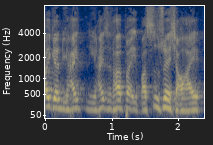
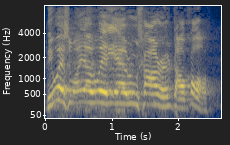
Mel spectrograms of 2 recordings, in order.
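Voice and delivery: higher, louder mimicked question; challenging rabbi; 5 semitones higher, 6 dB louder than usual. Interpreter relays the rabbi's question to the Gentile, challenging. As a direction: echo the rabbi's indignant challenge.

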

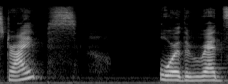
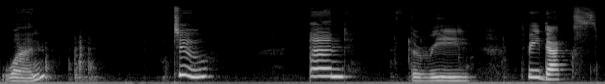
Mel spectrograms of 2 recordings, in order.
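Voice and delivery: ordinary talk, nothing marked

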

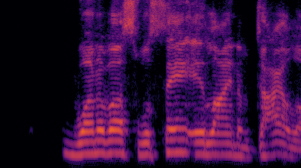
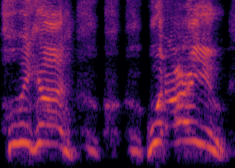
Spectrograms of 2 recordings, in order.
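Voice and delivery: high, loud alarmed cry; panicked; 10 semitones higher, 3 dB louder than usual. Acted. David reacting to the swelling old man, panicked. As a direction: gasp it out high in horrified shock.

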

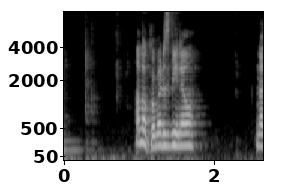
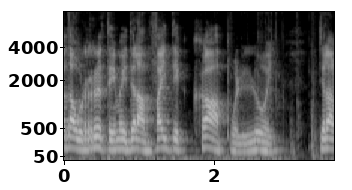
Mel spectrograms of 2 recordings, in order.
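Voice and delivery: usual speaking voice

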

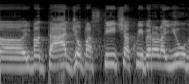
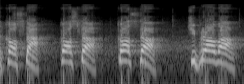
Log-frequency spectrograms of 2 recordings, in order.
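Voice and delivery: excited commentary; 6 semitones higher, 4 dB louder, slower than usual. Acted. FIFA goal chance commentary.

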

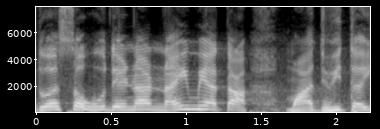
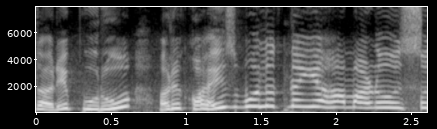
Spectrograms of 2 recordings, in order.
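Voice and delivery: exasperated mother; 9 semitones higher than usual. Acted.

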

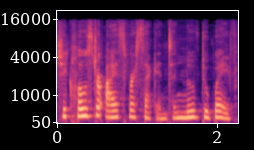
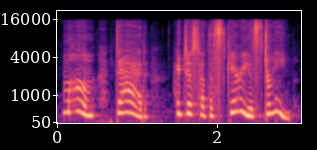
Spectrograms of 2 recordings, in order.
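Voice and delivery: much higher, louder call; excited shout; 9 semitones higher, 4 dB louder than usual. Acted. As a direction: burst in calling to parents. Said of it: "Amanda shouted".

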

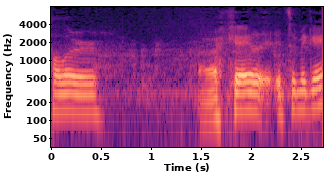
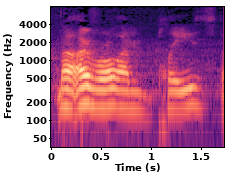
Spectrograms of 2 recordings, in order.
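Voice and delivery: excited; 5 semitones higher, 10 dB louder than usual. Real, not acted. Wrapping up the pack opening.

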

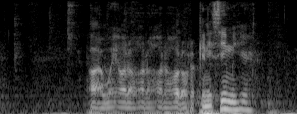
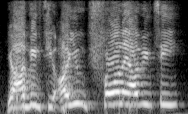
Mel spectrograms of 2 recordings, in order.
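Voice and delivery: loud, higher call-out; 10 semitones higher, 12 dB louder than usual. Real, not acted. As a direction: call out the troll. Calling out a troll.

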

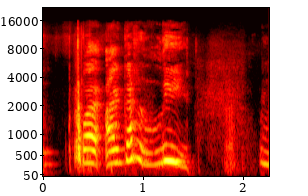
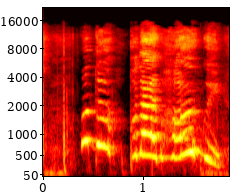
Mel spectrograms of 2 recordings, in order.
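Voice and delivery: indignant protest; 5 semitones higher, 9 dB louder, slower than usual. Acted. Child objects to teacher.

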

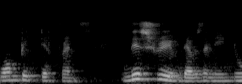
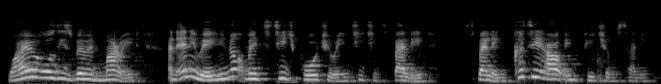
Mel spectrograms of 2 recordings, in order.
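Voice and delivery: loud, raised-pitch telling-off; domineering headmistress, scornful; 3 semitones higher, 6 dB louder than usual. Acted. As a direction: lay down the law to a junior teacher.

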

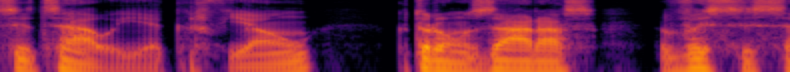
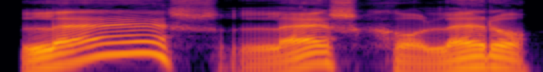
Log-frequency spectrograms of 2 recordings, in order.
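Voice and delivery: impatiently; 5 semitones higher, much slower than usual. A narrator's reading. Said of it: "dodał niecierpliwie".

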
